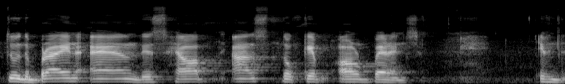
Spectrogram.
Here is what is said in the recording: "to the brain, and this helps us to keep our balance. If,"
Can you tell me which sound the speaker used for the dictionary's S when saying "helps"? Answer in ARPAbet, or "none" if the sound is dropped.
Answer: none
